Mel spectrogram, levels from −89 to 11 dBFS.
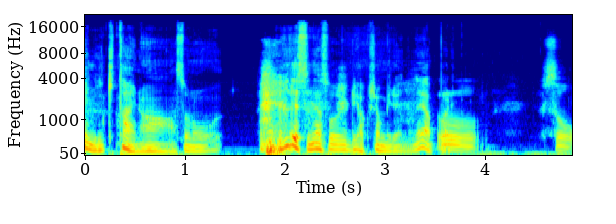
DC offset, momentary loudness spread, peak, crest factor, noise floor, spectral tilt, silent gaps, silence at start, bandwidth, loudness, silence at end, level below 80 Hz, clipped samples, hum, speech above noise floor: under 0.1%; 15 LU; -2 dBFS; 22 dB; -45 dBFS; -6 dB/octave; none; 0 s; 18 kHz; -22 LUFS; 0 s; -36 dBFS; under 0.1%; none; 24 dB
